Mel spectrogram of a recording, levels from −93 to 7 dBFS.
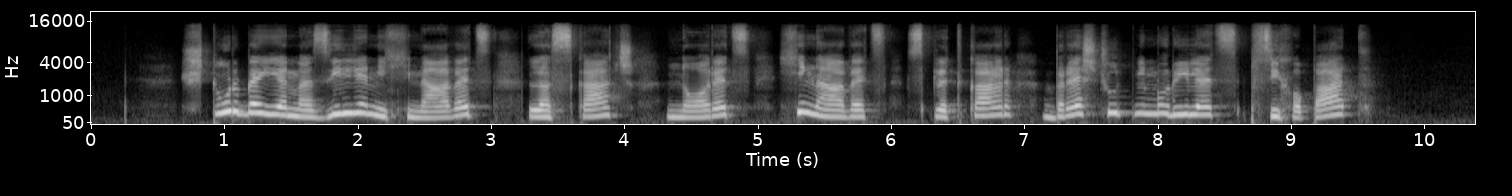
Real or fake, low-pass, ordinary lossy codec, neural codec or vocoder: fake; 14.4 kHz; none; codec, 32 kHz, 1.9 kbps, SNAC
